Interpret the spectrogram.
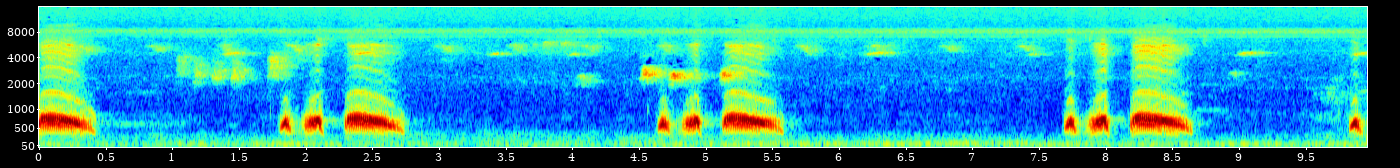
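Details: Dove kept as a trapping decoy giving repeated cooing phrases: two short quick hoots then a longer drawn-out coo, every three seconds, with a few faint high chirps from other birds.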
